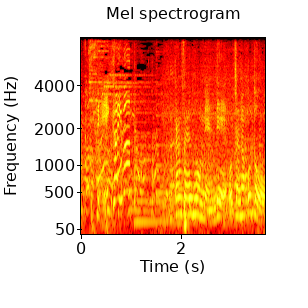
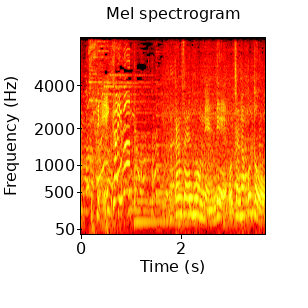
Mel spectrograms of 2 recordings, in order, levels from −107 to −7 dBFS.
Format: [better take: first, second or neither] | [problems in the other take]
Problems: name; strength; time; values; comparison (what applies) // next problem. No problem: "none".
second | background sound (Drawer open or close); 15 dB below the speech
